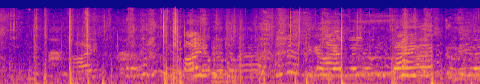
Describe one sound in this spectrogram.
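A crowd of men and women sings together nearby.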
